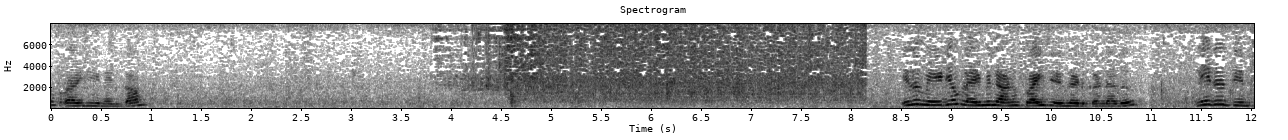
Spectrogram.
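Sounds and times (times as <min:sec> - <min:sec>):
chicken sizzling in hot oil: 0:03.8 - 0:12.0.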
